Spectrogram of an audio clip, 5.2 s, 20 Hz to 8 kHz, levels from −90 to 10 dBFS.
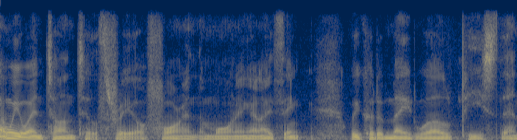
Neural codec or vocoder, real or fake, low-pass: none; real; 7.2 kHz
